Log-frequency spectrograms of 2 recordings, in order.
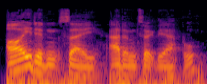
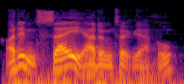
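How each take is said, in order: First: "I" stressed, the rest of the sentence lower; emphasis on "I" meaning someone else said it. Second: "say" leaned on, the rest lower; emphasis on "say" meaning it was thought, not said; stress on say. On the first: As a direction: punch "I" so others are implied. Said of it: "Well, who did?". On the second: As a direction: hit "say" as if it was only thought. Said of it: "but I thought it". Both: Shown as a demonstration.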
